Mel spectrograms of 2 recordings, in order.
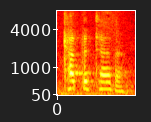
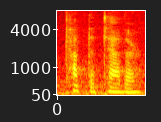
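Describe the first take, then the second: First: Mildly insistent retold command, pitched higher; insist, raising the pitch a little; director's insistent order. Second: Low, hushed retold command; director's tense order. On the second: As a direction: give the order low and quiet. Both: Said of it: "Sidney was going crazy".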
